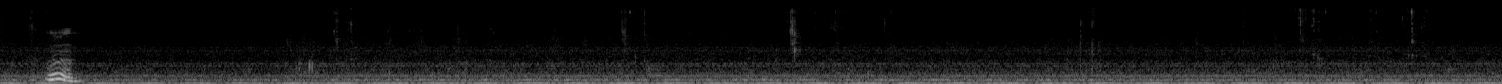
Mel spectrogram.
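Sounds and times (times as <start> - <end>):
steady low hum: 0.0 - 15.0
wet chewing of fries: 2.8 - 9.6, 10.6 - 14.6.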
